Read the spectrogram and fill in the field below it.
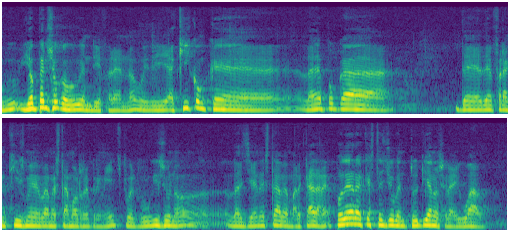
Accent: Aragon, Spain; now in Catalonia, Spain; Jo quan vaig a l'Aragó, jo sóc aragonès i quan vaig a l'Aragó... Em sento molt català, eh? Em sento tan català

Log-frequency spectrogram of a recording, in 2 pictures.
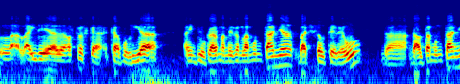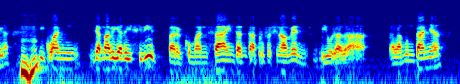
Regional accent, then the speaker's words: Olesa de Montserrat, Catalonia, Spain; moved away as an adult; now in Denmark; Jo vaig venir a Dinamarca el 2011 perquè, de fet, tinc 51 anys, soc d'Olesa de Montserrat

